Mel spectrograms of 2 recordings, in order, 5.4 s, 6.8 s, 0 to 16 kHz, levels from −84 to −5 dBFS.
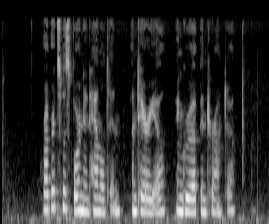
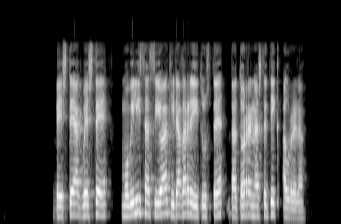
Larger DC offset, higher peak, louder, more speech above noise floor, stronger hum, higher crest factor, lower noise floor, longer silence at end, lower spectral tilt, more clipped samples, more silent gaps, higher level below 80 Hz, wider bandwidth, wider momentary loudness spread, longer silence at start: neither; second, -6 dBFS vs 0 dBFS; second, -21 LUFS vs -14 LUFS; second, 33 dB vs 73 dB; neither; about the same, 16 dB vs 16 dB; second, -53 dBFS vs -87 dBFS; second, 0.25 s vs 0.75 s; about the same, -4.5 dB/octave vs -4 dB/octave; neither; neither; first, -52 dBFS vs -66 dBFS; first, 11.5 kHz vs 8 kHz; first, 11 LU vs 7 LU; second, 0.85 s vs 1.15 s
